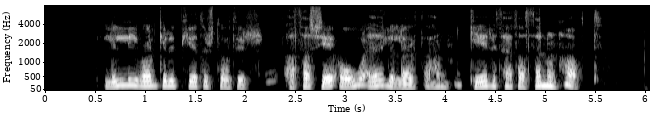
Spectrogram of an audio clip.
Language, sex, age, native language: Icelandic, male, 20-29, Icelandic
